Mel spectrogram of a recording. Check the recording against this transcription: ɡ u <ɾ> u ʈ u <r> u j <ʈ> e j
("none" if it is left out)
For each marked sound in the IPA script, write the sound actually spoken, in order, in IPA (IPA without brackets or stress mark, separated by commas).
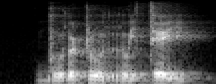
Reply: ɾ, r, d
